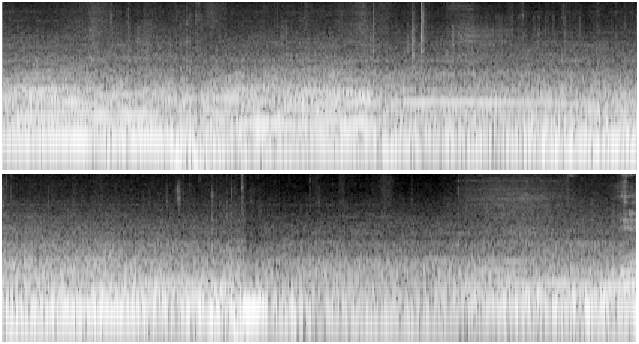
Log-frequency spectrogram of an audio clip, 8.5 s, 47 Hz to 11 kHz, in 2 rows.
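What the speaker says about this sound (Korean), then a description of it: "일단 지금은 테스트 주행을 진행하고 있습니다" A BMW M3 E46 on a test drive makes a steady engine drone with rising and falling revs and tire rumble, heard from inside the cabin with no one talking.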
